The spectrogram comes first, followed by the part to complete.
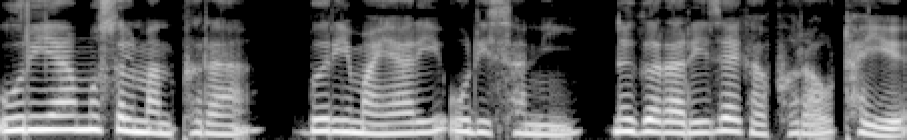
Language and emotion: Bodo, neutral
